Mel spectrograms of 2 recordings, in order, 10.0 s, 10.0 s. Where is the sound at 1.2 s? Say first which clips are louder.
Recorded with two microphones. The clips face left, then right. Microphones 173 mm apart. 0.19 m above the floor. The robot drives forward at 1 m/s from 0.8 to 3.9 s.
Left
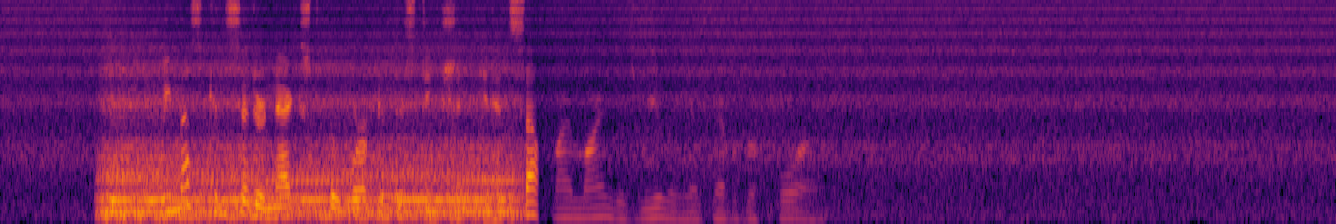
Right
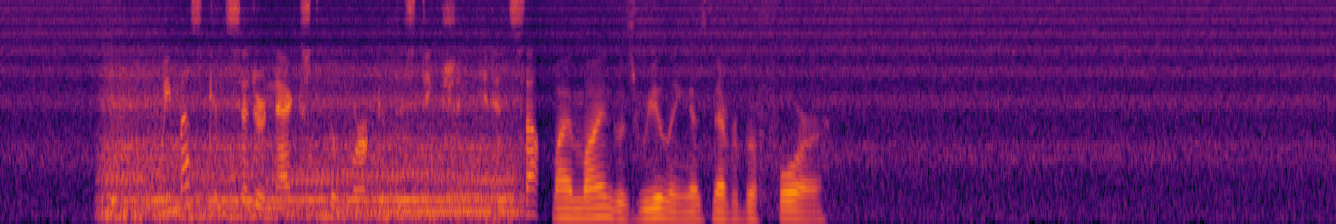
Left 7 dB; 30° left (ahead or behind); by 4.0 s 40° left (ahead or behind).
